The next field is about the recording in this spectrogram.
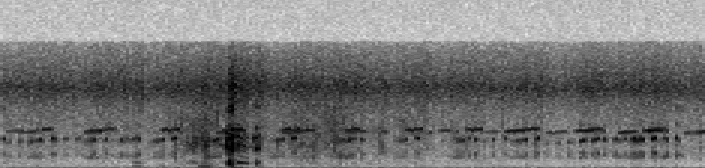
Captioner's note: frogs croaking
